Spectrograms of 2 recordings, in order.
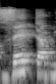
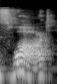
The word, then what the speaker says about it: zwaard: In English, a sword is obviously spelled S-W-O-R-D, but in Dutch it's spelled Z-W-A-A-R-D, okay?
